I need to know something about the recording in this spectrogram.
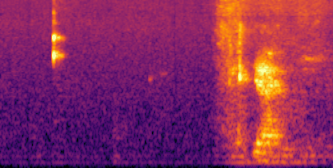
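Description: Near silence: room tone, with one faint short click about half a second in and a faint brief sound near the end.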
